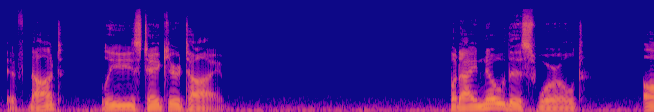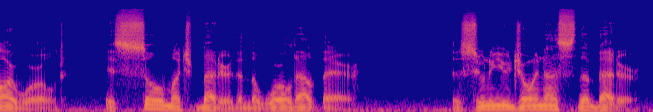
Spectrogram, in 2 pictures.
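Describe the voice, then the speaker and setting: Casting: courteous, persuasive sci-fi founder, low voice with very lively intonation. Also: male voice, slow, pauses often, full character voice. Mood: courteous, reassuring. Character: assured male founder of a futuristic secret city. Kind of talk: audio drama acting.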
